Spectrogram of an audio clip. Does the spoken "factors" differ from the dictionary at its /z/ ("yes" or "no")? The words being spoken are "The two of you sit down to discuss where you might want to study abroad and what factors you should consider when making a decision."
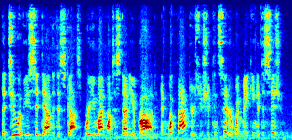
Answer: no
